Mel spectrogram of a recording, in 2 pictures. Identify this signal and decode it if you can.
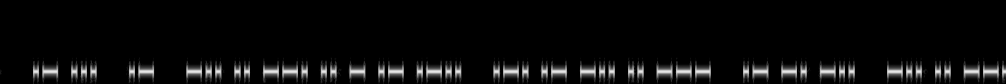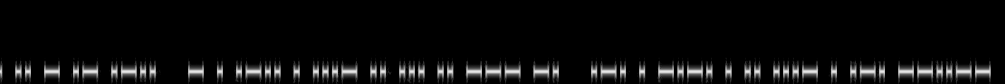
Morse code, heard as a keyed tone, about 25 wpm, 600 Hz. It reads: AS A DIGITAL RADIO AND DIGITAL TELEVISION RECEIVER,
